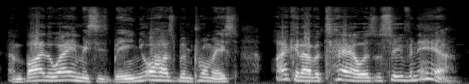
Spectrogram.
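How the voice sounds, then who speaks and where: A man voicing a huge, grumbling servant woman in a children's storybook, calling out loudly up the stairs. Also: on the high side, animated, normal speed, voice pushed up, close to an everyday voice. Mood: loud, asking.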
